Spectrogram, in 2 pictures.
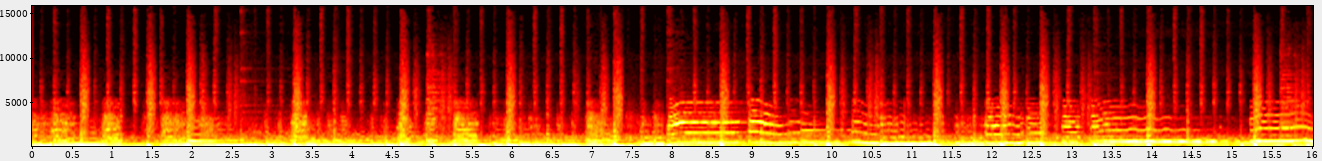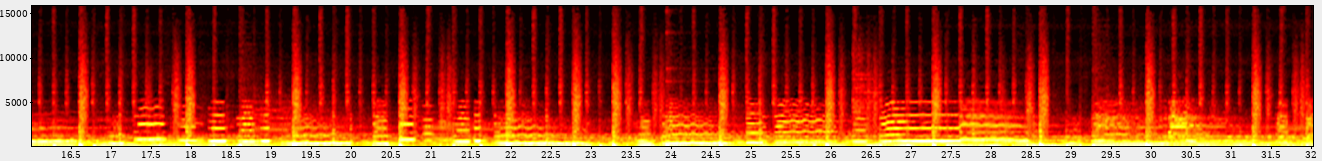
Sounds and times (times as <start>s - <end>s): Electric guitar: 0.0s - 32.0s.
